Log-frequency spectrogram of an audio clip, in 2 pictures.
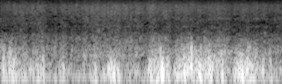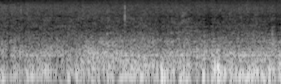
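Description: Wind buffeting the microphone: a low, gusty rumble that swells a couple of seconds in and eases off in the second half.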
